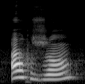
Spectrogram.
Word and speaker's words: argent: argent كذلك كاين لو son on ولكن كيتكتب avec EN.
